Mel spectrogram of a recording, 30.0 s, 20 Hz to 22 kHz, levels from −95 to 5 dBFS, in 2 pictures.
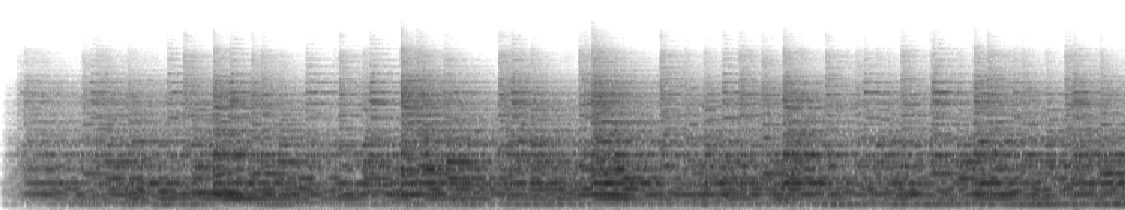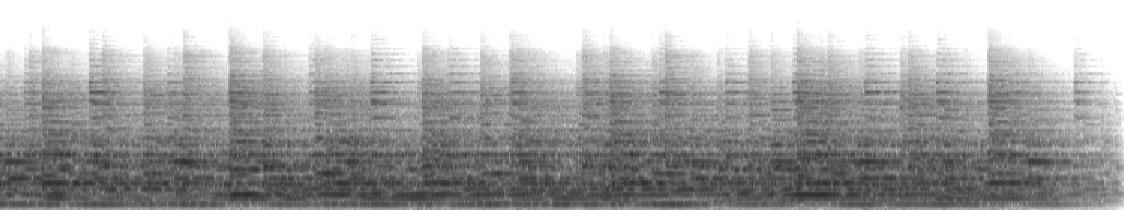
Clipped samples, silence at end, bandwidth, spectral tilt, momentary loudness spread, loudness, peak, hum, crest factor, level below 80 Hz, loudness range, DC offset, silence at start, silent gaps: under 0.1%; 0.1 s; 8.2 kHz; -7 dB/octave; 6 LU; -17 LUFS; 0 dBFS; none; 16 dB; -58 dBFS; 2 LU; under 0.1%; 0.2 s; none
